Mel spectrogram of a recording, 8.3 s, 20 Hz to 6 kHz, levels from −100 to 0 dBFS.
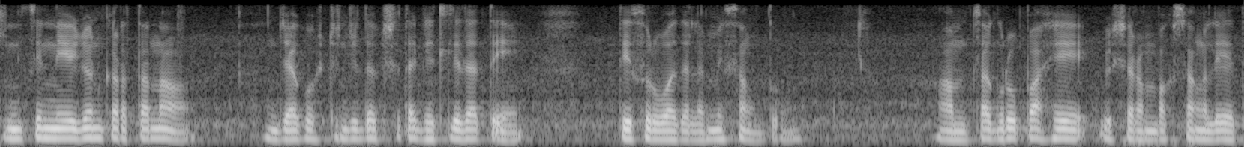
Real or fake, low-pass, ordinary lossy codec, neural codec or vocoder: real; 5.4 kHz; none; none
